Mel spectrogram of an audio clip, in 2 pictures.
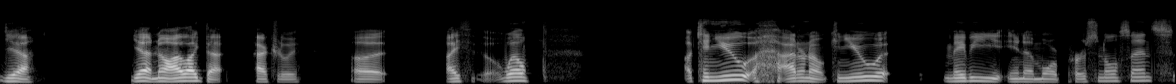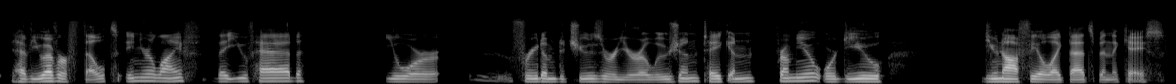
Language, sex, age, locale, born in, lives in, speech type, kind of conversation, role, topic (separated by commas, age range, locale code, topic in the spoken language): English, male, 30-34, en-US, United States, United States, conversation, unstructured, none, What scares you most about losing your freedom to choose?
